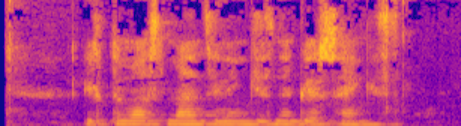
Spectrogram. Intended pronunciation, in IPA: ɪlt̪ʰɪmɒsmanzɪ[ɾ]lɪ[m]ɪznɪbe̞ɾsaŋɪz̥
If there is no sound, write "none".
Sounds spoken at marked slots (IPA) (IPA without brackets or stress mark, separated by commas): none, ŋ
